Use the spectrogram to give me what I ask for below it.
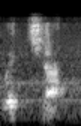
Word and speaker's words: wicca: For example, the idiots that come out and call themselves Wiccans are spelling it with two C's that would have been spelled witcha, and that was a plural for witches.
